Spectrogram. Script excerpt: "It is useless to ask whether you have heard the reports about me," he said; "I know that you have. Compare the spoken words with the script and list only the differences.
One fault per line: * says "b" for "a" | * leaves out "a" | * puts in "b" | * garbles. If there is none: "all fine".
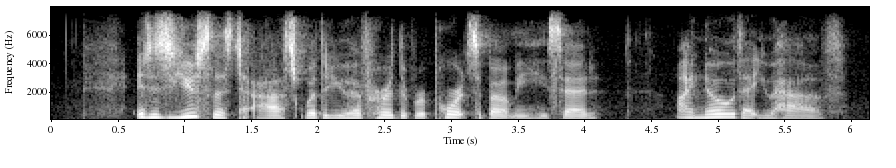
all fine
